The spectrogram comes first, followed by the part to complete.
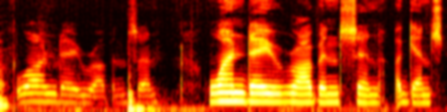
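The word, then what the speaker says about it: Wan'Dale: And I'm picking One Day Robinson is how you said it over Darnell Mooney.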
